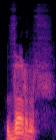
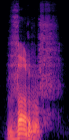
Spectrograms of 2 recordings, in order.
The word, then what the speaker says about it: ظرف: ظرف, ظرف, ظرف, which means an envelope. Here we have the letter dha with fatha right above it. So we will pronounce it as dha, ظرف.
